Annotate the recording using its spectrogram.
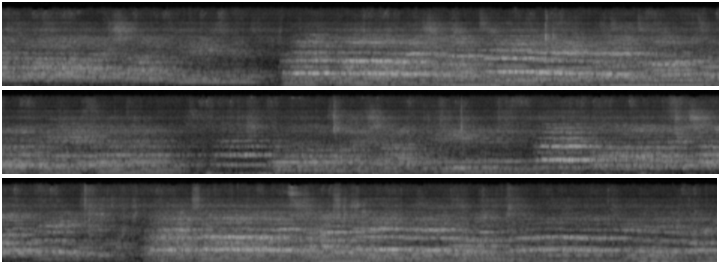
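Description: Mixed church choir singing in parts with pipe organ accompaniment, the organ holding low sustained bass notes. The singing comes in long phrases, swelling louder about four seconds in, again near the middle and again past two-thirds, with short breaks between.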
